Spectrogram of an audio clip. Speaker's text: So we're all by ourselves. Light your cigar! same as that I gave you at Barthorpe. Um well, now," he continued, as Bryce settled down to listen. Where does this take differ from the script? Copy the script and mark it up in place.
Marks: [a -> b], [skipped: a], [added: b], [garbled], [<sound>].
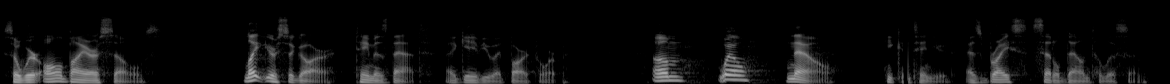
So we're all by ourselves. Light your cigar! [same -> tame] as that I gave you at Barthorpe. Um well, now," he continued, [dropout] as Bryce settled down to listen.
